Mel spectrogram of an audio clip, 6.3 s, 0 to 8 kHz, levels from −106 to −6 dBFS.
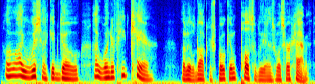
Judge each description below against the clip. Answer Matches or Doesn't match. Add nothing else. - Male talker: Matches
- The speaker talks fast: Doesn't match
